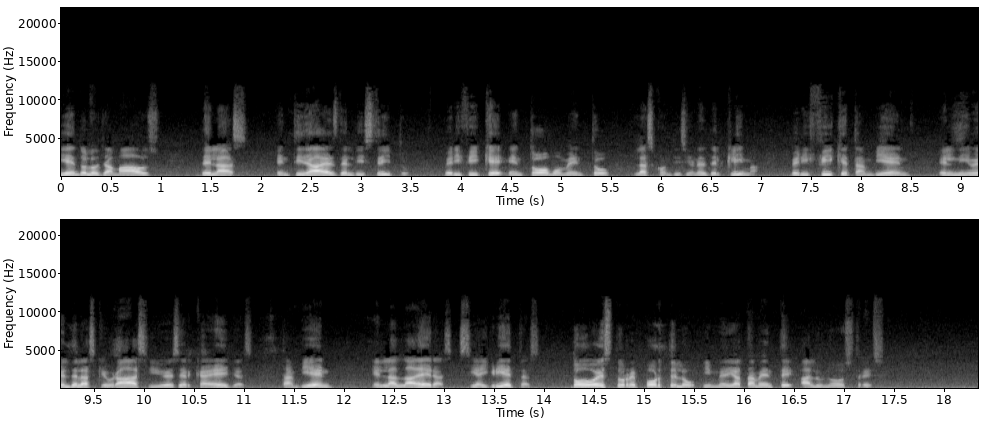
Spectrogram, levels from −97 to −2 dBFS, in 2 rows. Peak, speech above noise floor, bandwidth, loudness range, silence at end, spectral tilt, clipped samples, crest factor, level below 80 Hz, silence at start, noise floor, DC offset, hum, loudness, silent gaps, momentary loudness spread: -6 dBFS; 28 dB; 10 kHz; 5 LU; 1.05 s; -7 dB/octave; under 0.1%; 20 dB; -58 dBFS; 0 s; -52 dBFS; under 0.1%; none; -25 LUFS; none; 12 LU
